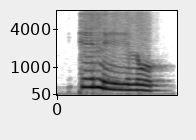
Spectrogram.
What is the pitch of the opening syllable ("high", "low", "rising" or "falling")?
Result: high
